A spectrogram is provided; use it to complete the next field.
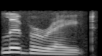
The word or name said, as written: liberate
